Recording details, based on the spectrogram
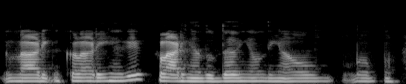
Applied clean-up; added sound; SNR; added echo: none; none; none; none.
